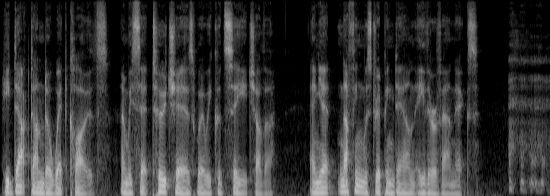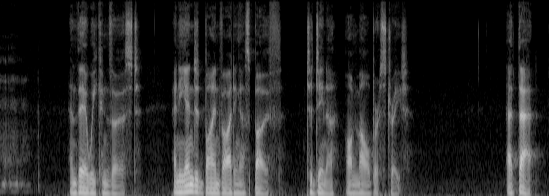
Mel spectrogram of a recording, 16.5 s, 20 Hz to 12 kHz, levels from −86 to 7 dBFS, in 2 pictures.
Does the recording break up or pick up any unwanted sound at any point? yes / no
yes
